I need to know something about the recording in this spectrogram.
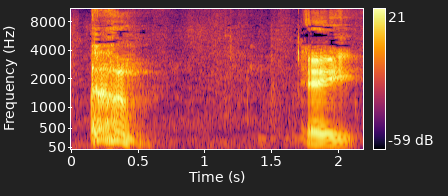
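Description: A man clears his throat once into close microphones, a short rough sound falling in pitch. He speaks a brief word near the end.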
